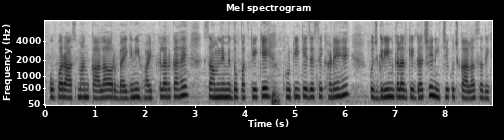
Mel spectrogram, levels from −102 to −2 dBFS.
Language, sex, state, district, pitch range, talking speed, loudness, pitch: Hindi, female, Chhattisgarh, Sukma, 215-230 Hz, 200 wpm, -16 LUFS, 225 Hz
